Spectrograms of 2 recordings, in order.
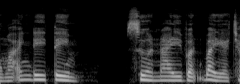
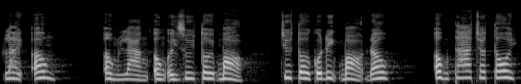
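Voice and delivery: higher, louder terrified pleading, building; desperate begging; 6 semitones higher, 5 dB louder than usual. Acted. Addict begging an imagined figure not to hit him, desperate pleading. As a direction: beg for mercy as if being beaten. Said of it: "van lơn".

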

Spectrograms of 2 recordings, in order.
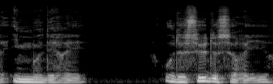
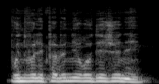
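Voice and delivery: raised, louder exclaimed question; 5 semitones higher, 5 dB louder, faster than usual. A narrator's reading. Young man refused a lunch invitation, exclaimed. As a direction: cry out the question, higher and louder. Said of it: "s'écria-t-il".

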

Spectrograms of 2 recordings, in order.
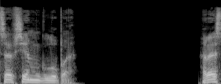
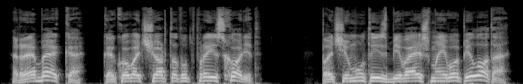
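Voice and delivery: higher-pitched angry questioning; cross, raised tone short of shouting; 6 semitones higher than usual. A narrator's reading. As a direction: demand an explanation with controlled anger. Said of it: "на повышенных тонах зло спросил я".

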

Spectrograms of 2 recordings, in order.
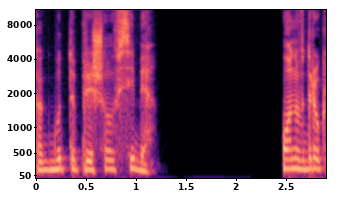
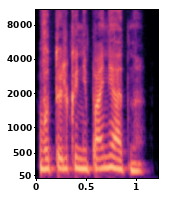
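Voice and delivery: ordinary delivery

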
